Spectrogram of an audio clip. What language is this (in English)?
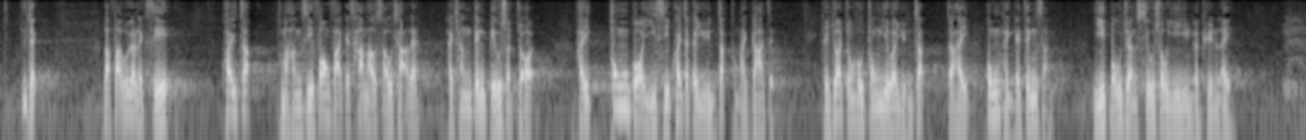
Cantonese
